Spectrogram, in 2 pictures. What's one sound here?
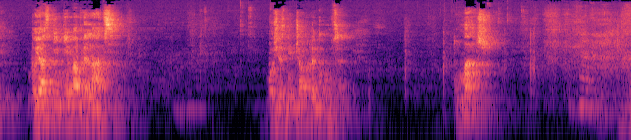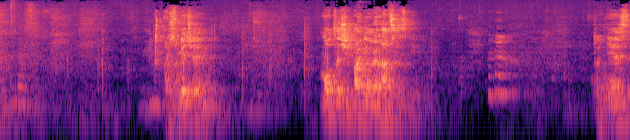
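A man speaks into a microphone with pauses, in a large echoing hall.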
